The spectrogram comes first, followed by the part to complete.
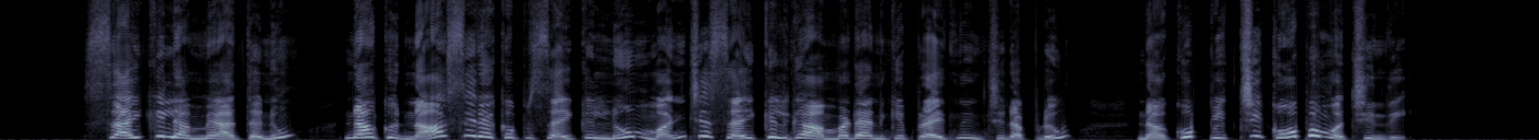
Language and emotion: Telugu, angry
